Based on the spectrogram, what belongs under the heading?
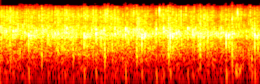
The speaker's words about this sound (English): Will you give these two ladies again one round of applause, another round of applause?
